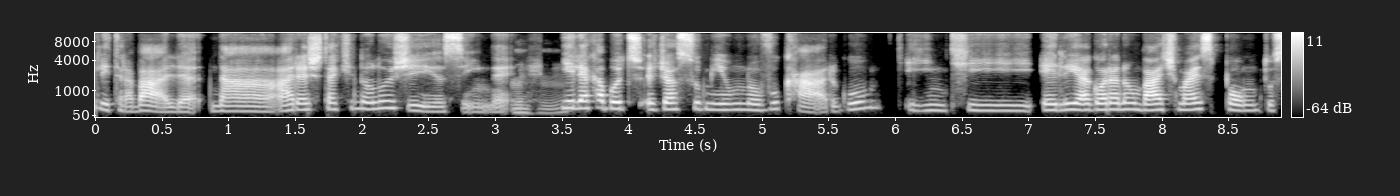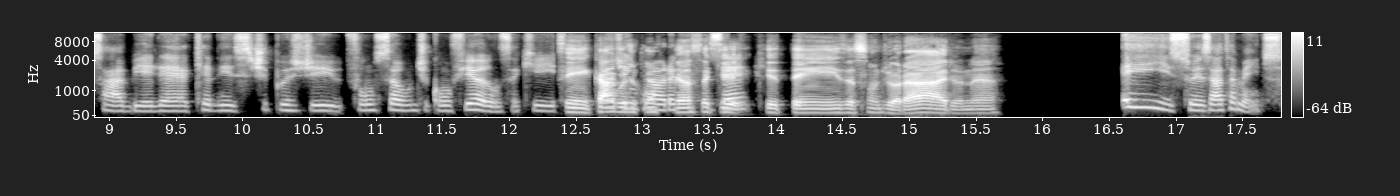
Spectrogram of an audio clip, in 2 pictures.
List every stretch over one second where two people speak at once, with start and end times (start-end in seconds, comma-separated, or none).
12.4-13.8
